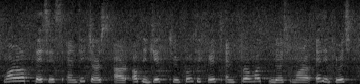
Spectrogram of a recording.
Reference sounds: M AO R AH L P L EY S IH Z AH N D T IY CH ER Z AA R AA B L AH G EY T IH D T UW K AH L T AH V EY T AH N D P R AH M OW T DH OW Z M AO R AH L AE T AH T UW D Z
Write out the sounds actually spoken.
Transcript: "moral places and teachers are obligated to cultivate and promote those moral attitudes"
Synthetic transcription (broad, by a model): M AO R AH L P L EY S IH S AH N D T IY CH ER S AA R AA B L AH G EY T T UW K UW L T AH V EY T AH N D P R AH M OW T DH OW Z M AO R AH L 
